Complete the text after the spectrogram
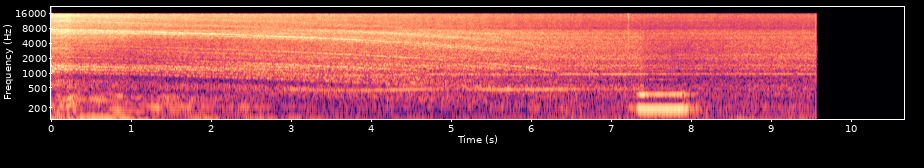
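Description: A car engine revs high on a rolling road and then winds down.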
